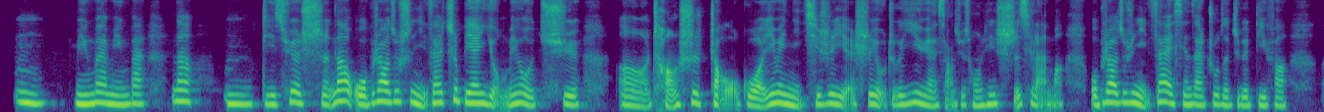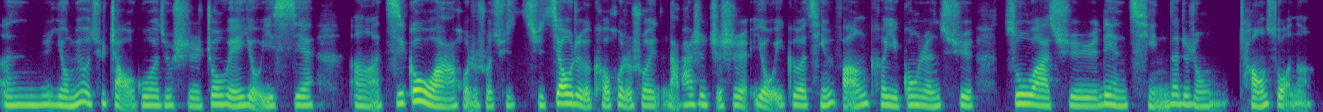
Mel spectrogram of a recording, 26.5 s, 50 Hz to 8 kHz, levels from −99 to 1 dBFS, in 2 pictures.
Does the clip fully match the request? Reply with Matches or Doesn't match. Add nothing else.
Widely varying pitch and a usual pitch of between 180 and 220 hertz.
Doesn't match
